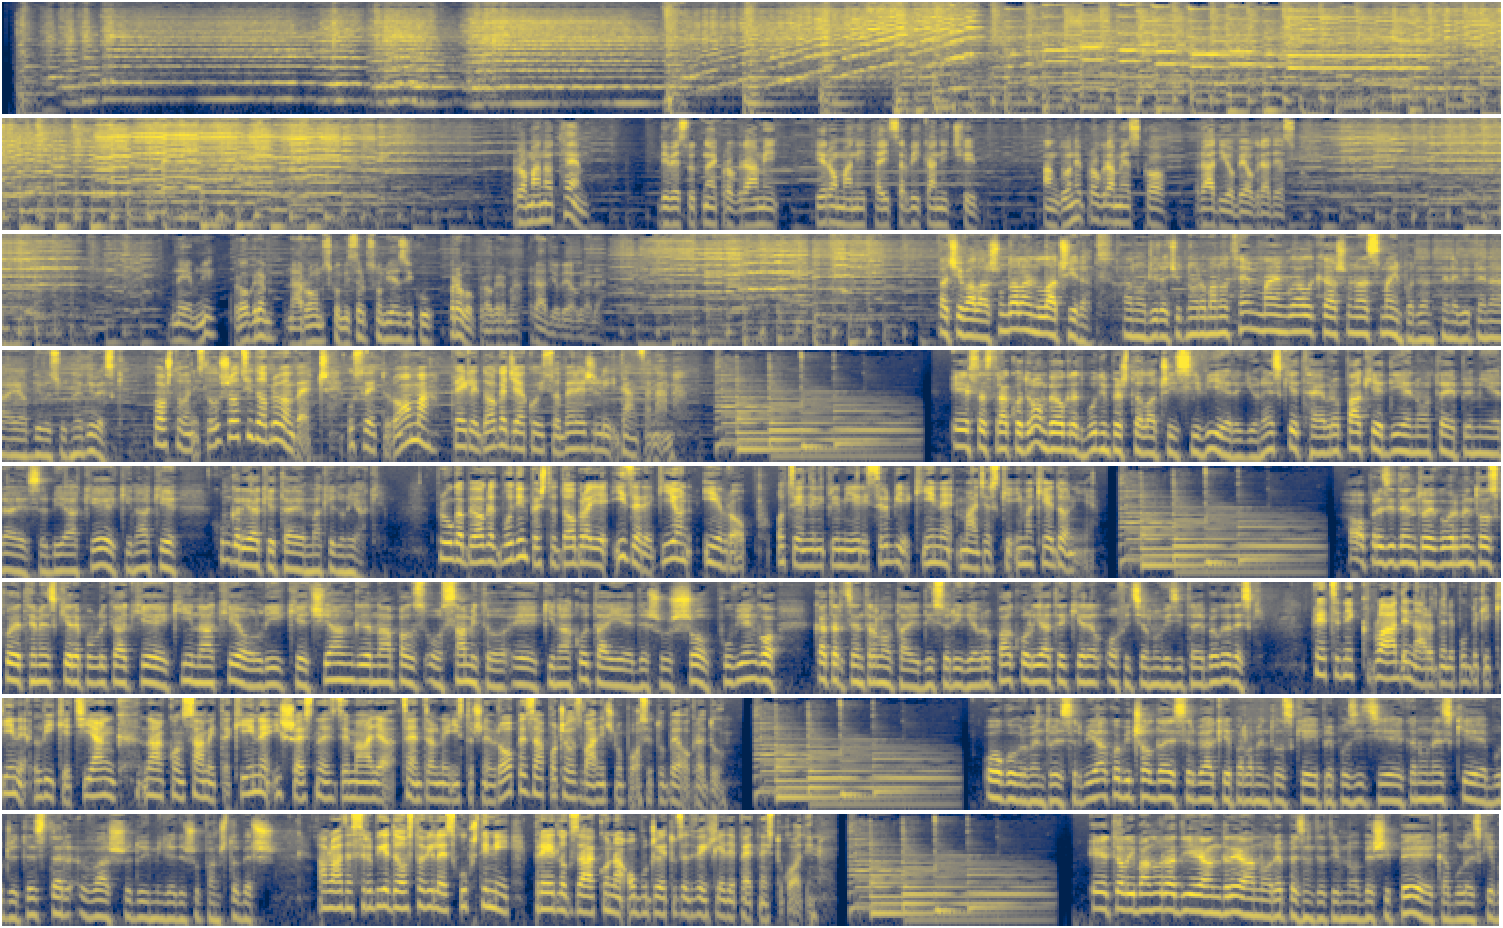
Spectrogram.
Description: Вечерас доносимо и репортажу о тражиоцима азила који су из Немачке принудно враћени у Србију и Македонију.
